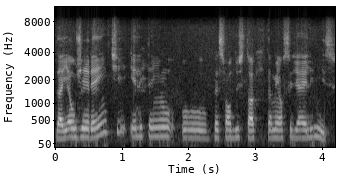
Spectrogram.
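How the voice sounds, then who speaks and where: A man with a dark, mellow tone and a fairly high pitch for a man speaks at a fairly quick pace with fairly even intonation. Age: 20s. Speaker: university student. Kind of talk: casual chat.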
